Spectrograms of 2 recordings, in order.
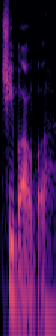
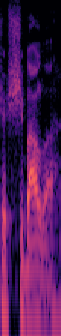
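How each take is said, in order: First: The word begins with a ch sound. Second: The word begins with a sh sound. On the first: This is how Nahuatl speakers say it. "if you speak Nahuatl, they would pronounce it" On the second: This is how Maya speakers say it. "the Mayan says"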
